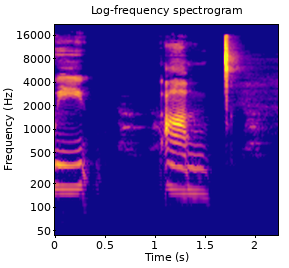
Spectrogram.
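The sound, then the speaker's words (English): Small dog barking in a few sharp, high yaps with short gaps, the last one clipped and abrupt. The dog is a little adopted one, nearly two years old, barking alone with no voices. “So Lincoln has decided to make an appearance again on the show today, and his little dog syndrome is in full force today.”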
